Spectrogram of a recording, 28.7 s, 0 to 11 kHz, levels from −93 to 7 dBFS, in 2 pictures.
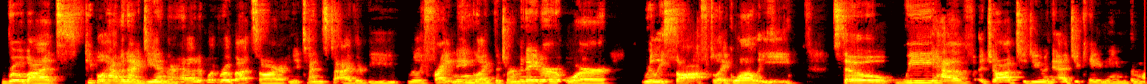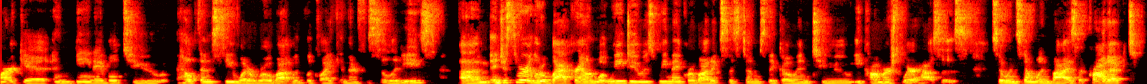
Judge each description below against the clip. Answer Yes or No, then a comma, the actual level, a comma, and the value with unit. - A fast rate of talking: No, average, 170 wpm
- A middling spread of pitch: No, narrow, 2.3 semitones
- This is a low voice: No, medium, 175 Hz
